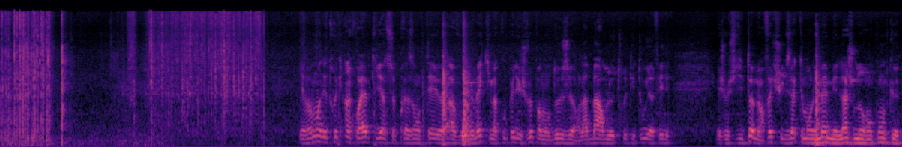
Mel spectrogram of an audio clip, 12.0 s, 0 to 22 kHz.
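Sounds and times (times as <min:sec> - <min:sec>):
cards being shuffled: 0:00.0 - 0:04.2.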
